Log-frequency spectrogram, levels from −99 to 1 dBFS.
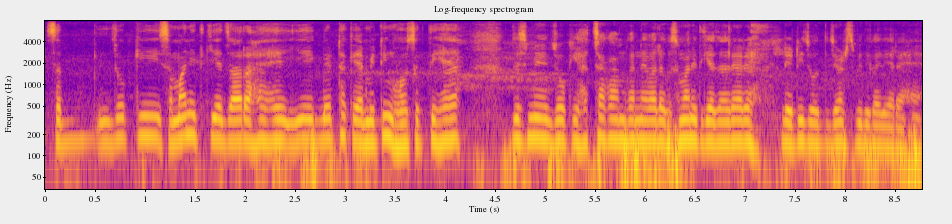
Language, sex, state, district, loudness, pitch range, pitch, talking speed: Hindi, male, Rajasthan, Bikaner, -15 LUFS, 150-165 Hz, 155 Hz, 240 wpm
